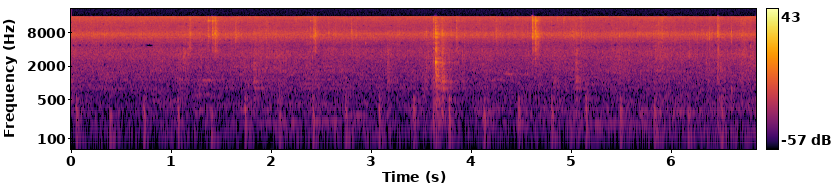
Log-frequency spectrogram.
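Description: Faint crackling and popping of a maida potato patty frying in hot oil, with a few sharper clicks about once a second.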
